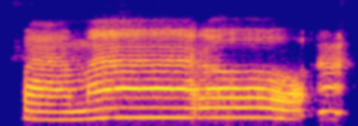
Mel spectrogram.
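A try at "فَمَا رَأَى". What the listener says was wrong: Bukan, yang panjangnya mana? Ro-nya pendek. Ma-nya panjang. Fama ra'a.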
